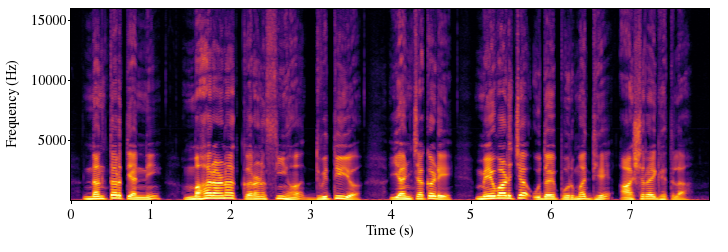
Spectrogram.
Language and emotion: Marathi, neutral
